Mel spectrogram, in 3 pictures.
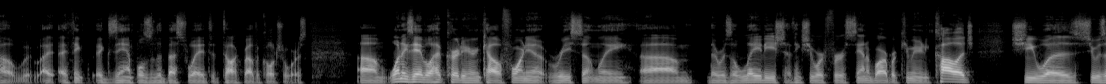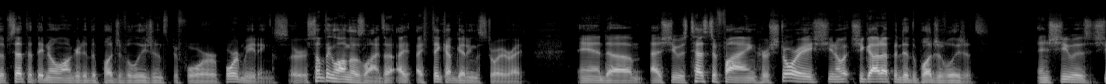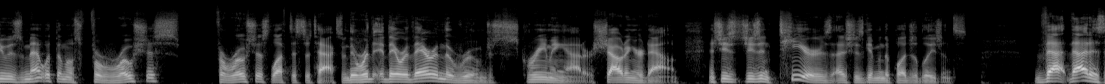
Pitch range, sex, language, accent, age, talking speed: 85-115 Hz, male, English, American, 30-49, 240 wpm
